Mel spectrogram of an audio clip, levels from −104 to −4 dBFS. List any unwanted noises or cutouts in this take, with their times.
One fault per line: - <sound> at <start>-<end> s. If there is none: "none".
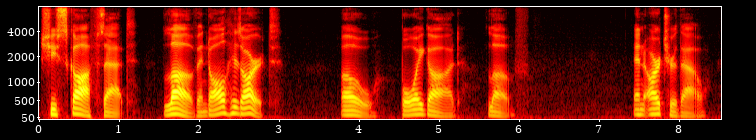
none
